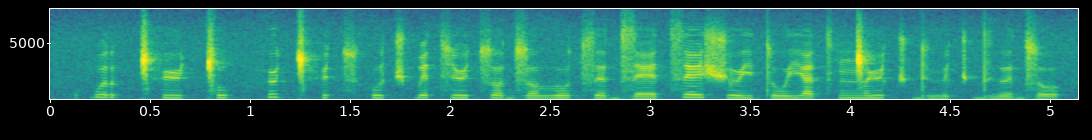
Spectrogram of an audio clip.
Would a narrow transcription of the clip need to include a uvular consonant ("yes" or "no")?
no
